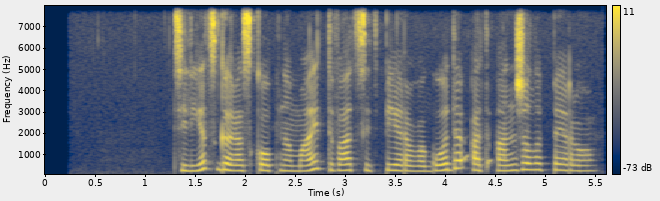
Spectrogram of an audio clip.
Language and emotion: Russian, neutral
